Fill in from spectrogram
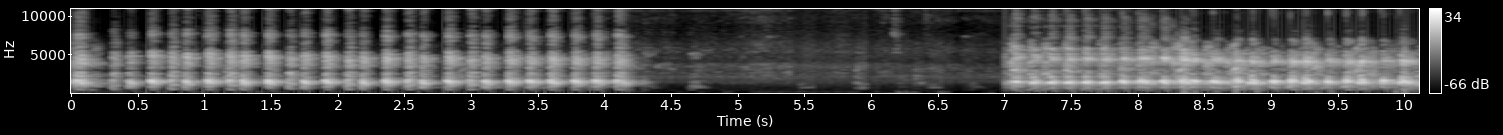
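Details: Hunting female chukar clucking in rapid repeated bursts of roughly three or four notes a second, pausing for about three seconds of near silence before the chattering series resumes.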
